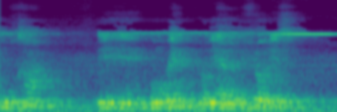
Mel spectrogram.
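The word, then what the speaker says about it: Mucha: Bueno, esta es ya una imagen más sensual de Muchá, se escribe Muchá, en checo dice Mujá, como ven, rodeada de flores, muy exótica.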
